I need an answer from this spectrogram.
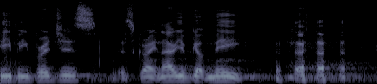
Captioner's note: laughs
